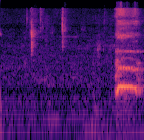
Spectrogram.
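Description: A rooster crow sound effect bursts in loud and close near the end, a single short cock-a-doodle-doo after faint ticks and near silence.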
